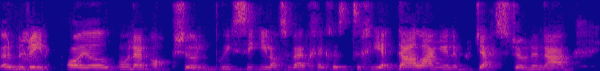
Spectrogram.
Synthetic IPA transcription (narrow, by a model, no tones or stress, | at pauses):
ərməɾejnəkʰɔjlˠʊnanɔ̰pʃʊnpʰʊjsɪɡilˠɔtɔvɛrχɛχɔstʰəχidalˠaŋɛnəpʰrɔd͡ʒɛstrəwnəna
